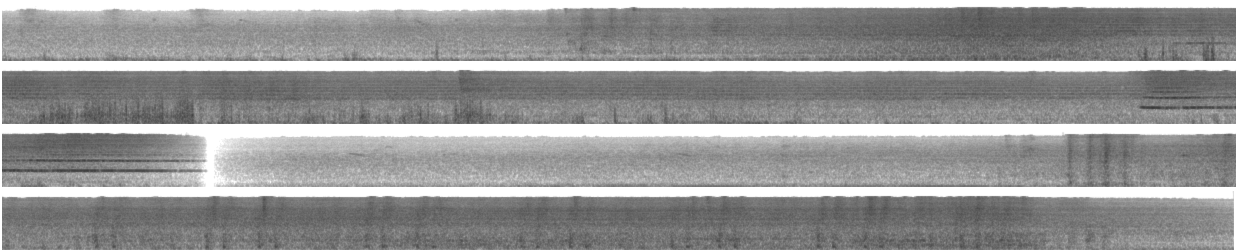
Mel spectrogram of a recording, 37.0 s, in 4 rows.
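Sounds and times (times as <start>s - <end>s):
train horn: 17.8s - 20.1s.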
